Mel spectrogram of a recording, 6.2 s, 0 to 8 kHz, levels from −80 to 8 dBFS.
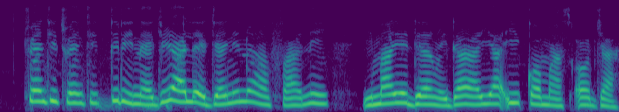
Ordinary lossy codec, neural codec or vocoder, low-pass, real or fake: none; none; 7.2 kHz; real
